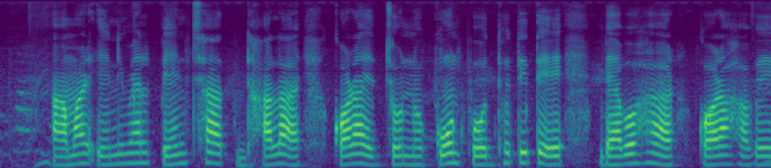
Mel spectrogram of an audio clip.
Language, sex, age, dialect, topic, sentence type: Bengali, male, 18-24, Northern/Varendri, banking, question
